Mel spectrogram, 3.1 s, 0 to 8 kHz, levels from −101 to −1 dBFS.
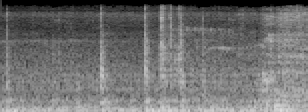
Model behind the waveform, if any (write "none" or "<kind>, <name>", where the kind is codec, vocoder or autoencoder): none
